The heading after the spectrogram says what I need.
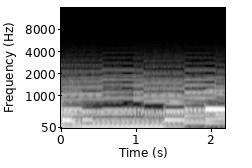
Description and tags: some loop with a vintage synth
